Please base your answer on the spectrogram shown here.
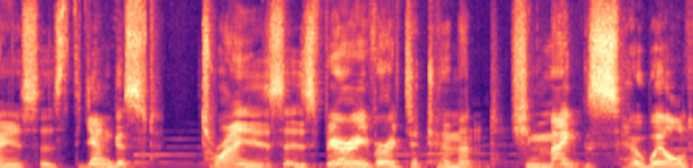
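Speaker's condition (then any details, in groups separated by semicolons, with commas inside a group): Friedreich's ataxia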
